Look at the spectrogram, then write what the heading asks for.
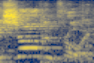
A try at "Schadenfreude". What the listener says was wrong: There, you see, you just did it. You left off the last syllable. No, it isn't.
